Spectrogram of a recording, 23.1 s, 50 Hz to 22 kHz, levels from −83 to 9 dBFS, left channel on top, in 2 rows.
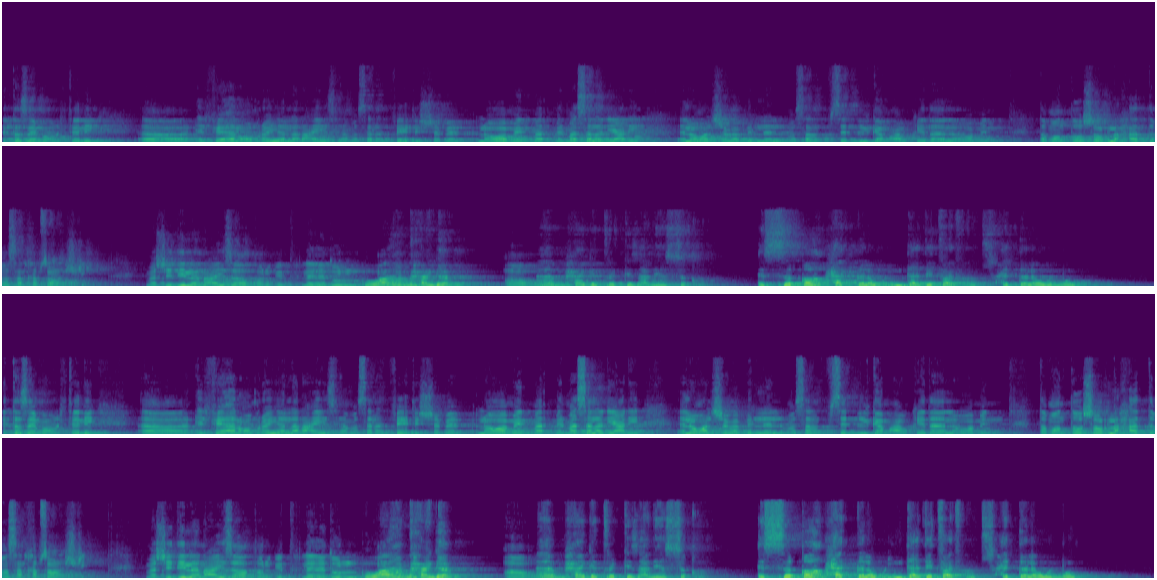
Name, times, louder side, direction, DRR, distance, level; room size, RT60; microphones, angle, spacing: voice 1, 0.0-15.5 16.5-17.2, right 2 dB, 30° right, 1 dB, 2.5 m, -31 dB
voice 2, 15.1-16.0 16.9-18.6 19.1-22.3, right 3 dB, 80° right, 6 dB, 0.9 m, -22 dB
27.5 x 17.0 x 8.7 m, 1.3 s
head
